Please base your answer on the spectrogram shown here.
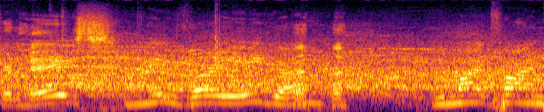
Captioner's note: laugh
